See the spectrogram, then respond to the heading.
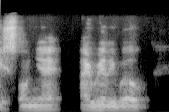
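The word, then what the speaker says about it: Sláine: will try and say sonia i really will how do you pronounce it um well i i you know i started off calling it slain uh because i didn't really think about the accent and it was only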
